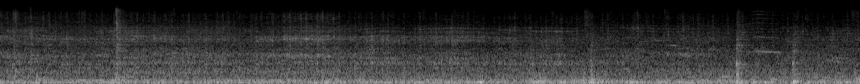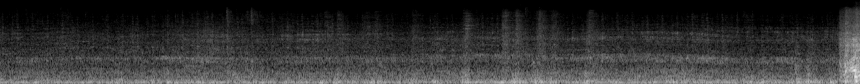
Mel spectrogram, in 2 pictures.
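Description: An Agartala–LTT Mumbai AC Express pulling out of a station, a steady low rumble with faint rhythmic rail clatter and some background voices inside the carriage.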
